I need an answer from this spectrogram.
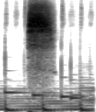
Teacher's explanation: Al producir ese sonido, s, no estoy haciendo trabajar mis cuerdas vocales, no hay vibración acá. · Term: sonido sin voz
